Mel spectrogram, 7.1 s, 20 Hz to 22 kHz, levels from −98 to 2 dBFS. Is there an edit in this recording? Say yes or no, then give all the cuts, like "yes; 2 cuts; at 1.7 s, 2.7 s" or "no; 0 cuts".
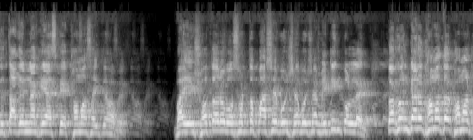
no; 0 cuts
